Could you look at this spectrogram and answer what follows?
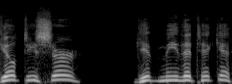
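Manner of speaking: called out with force. Retelling what he yelled to the officer after blowing a red light, retelling a yell. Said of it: "But I was yelling".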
